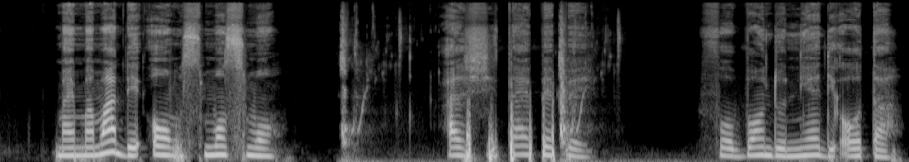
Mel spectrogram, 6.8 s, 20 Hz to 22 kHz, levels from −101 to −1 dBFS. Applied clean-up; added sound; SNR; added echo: neural mask model Resemble Enhance denoiser.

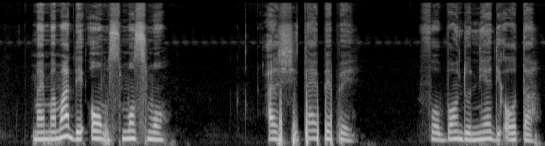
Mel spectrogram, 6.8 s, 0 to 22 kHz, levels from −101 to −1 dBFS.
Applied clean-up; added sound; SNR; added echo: none; none; none; none.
